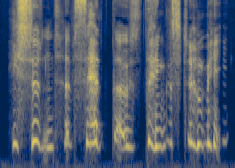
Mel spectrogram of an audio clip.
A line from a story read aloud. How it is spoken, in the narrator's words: she says in great hiccuping cries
